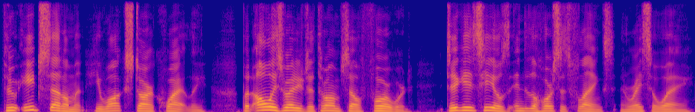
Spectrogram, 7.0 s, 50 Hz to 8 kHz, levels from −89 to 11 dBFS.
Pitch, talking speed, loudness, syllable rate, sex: 150 Hz, 205 wpm, -19 LUFS, 5.7 syllables/s, male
